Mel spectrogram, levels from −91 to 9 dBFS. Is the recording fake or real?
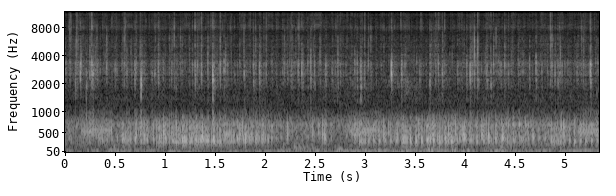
real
